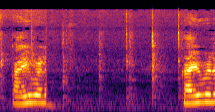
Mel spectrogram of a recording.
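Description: A spoon whisking curd in a glass bowl, giving a few faint, light ticks against the glass.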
